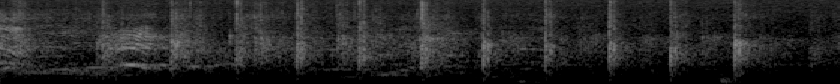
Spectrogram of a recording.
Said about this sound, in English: oh, God, somebody give him a hand clap of praise.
